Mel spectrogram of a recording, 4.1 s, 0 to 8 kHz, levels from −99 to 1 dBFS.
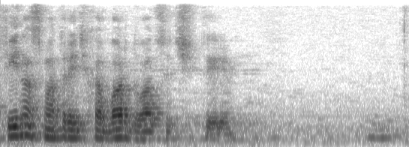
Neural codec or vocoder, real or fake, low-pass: none; real; 7.2 kHz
